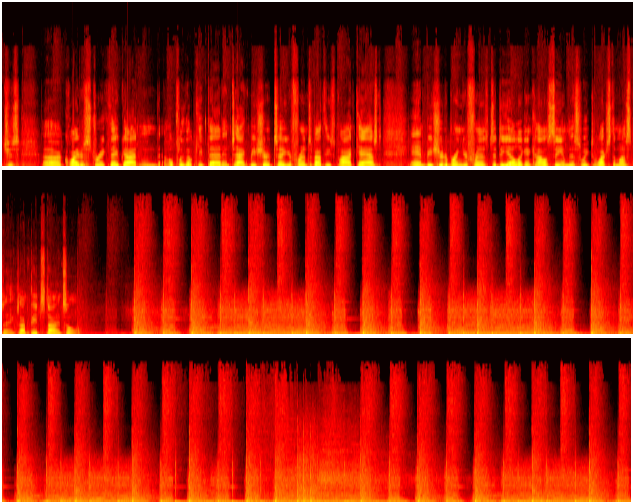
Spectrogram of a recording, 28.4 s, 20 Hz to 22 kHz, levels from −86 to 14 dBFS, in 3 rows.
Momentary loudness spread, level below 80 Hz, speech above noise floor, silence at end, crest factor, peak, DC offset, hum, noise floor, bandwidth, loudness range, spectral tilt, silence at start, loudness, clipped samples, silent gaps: 11 LU; -32 dBFS; 26 dB; 0 s; 20 dB; 0 dBFS; under 0.1%; none; -44 dBFS; 19 kHz; 9 LU; -5 dB/octave; 0 s; -21 LUFS; under 0.1%; none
